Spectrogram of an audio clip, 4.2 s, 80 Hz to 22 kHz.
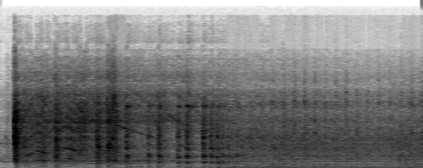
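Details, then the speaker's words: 2006 Chrysler 300 with suspected blown head gasket, after new coil pack and Blue Devil sealer: catches and settles into a lumpy, uneven idle with a stumbling beat, still missing on a cylinder but not smoking; cause unconfirmed. "but it still sounds like crap oh it still sounds like it's missing it ain't smoking"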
